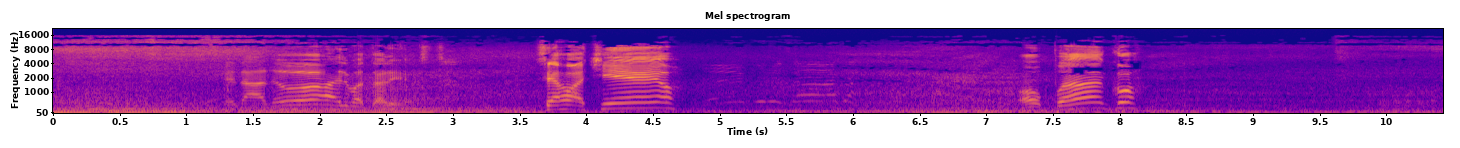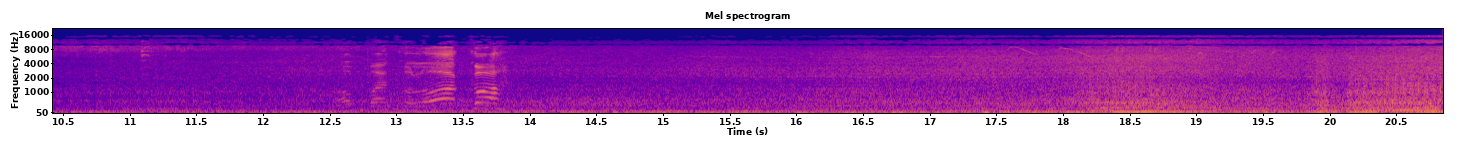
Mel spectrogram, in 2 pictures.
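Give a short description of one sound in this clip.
A truck engine rumbles as it drives past on the road.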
